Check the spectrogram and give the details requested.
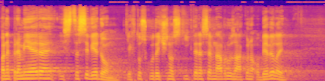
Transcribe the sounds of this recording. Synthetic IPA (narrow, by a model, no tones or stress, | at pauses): panɛpɾɛmɪjɛːɾɛjst̪ɛsɪvjɛdo̞mcɛxt̪o̞skut̪ɛt͡ʃno̞sciːk̚t̪ɛɾɛːsɛvnaːvr̩ɦuzaːko̞naʔo̞bjɛvɪlɪ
